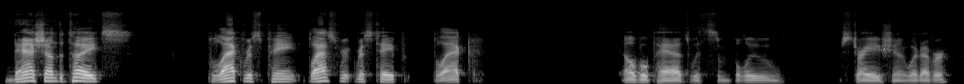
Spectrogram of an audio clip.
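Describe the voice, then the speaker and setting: A man in his forties with a fairly low voice talks through a casual show-and-tell review. His delivery is conversational and halting, often doubling back to correct himself. The sound is close and dry, as from a headset at home. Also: steady tone, no room sound. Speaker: toy reviewer. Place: small living room at home.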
